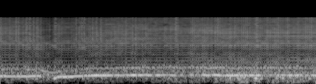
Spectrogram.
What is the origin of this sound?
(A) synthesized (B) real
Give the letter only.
A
